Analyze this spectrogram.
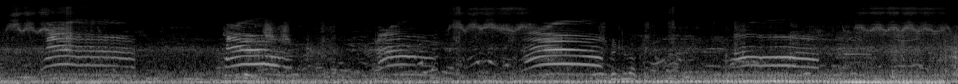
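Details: Stray cats hungry for food utter five or so wailing meows, each bending upward then dropping, at uneven intervals of one to two seconds, with a continuous low-pitched outdoor rumble underneath.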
